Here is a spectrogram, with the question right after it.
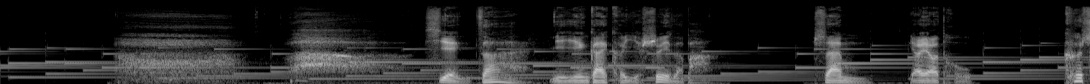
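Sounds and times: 
soft sustained music: 0:00.0 - 0:10.9
person imitating a yawn: 0:01.1 - 0:03.9
speech: 0:04.3 - 0:07.2, 0:08.2 - 0:09.8, 0:10.7 - 0:10.9.

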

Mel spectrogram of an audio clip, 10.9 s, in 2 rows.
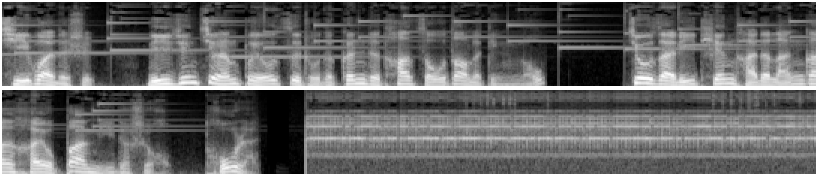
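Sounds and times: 
speech: 0:00.0 - 0:07.2
phone ringing: 0:07.5 - 0:10.8.

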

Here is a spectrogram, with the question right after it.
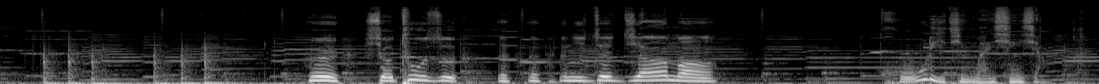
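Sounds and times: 
knocking on a door: 0:00.4 - 0:02.4
speech: 0:03.1 - 0:07.2, 0:08.9 - 0:10.5.

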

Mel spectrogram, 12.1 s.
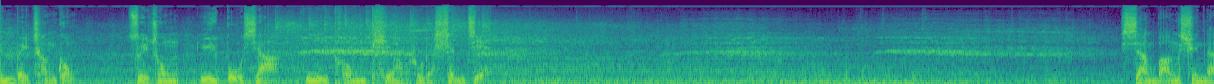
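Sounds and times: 
speech: 0:00.2 - 0:05.2, 0:11.4 - 0:12.1
horses neighing: 0:02.3 - 0:11.2
hooves clopping: 0:02.7 - 0:11.2.

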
